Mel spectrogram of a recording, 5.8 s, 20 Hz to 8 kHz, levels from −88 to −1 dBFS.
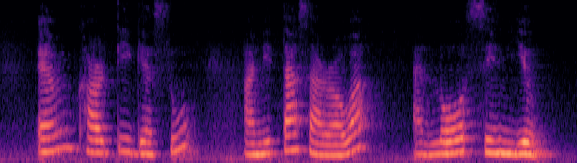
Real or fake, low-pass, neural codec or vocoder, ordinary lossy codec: fake; none; codec, 16 kHz, 0.4 kbps, LongCat-Audio-Codec; none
